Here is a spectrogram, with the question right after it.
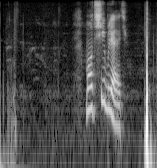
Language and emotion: Russian, angry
